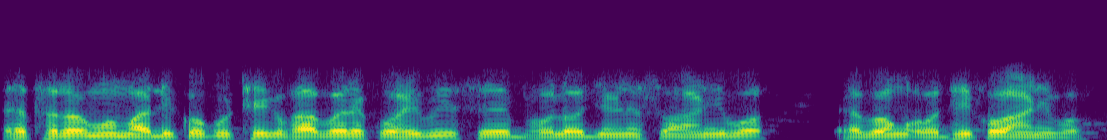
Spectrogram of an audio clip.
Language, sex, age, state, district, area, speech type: Odia, male, 18-30, Odisha, Boudh, rural, conversation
